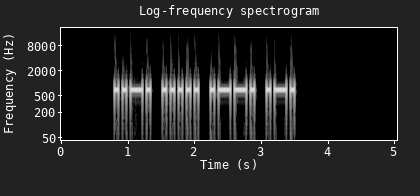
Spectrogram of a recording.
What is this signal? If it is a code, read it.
Morse code, heard as a keyed tone, about 20 wpm, 700 Hz. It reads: F5PR
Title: DXCC-100 Call Signs - 4 Characters - Repeated 3x - 20wpm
